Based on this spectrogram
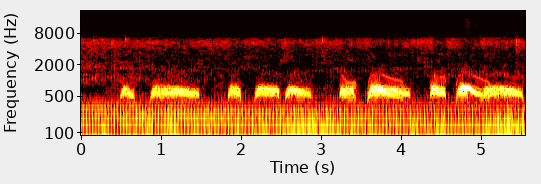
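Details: Trapping decoy dove in Cà Mau, Vietnam, delivering its stuttering coo: a rapid series of short, mellow hoots, some drawn out, run together almost without pause over a steady low mechanical hum.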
